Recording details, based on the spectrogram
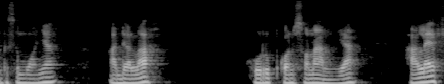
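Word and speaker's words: א: Yang pertama adalah huruf alef. Ya, ini adalah huruf alef. Huruf alef ini adalah silent letter ya.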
